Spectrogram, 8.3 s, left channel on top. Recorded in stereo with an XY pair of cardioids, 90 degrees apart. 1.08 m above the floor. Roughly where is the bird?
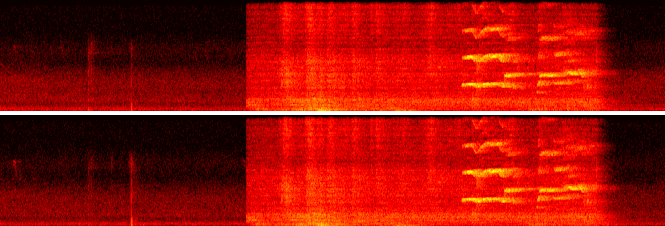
Ahead.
